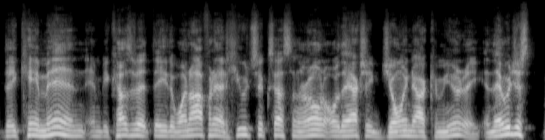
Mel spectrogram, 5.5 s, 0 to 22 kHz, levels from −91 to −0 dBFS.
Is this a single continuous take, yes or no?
yes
